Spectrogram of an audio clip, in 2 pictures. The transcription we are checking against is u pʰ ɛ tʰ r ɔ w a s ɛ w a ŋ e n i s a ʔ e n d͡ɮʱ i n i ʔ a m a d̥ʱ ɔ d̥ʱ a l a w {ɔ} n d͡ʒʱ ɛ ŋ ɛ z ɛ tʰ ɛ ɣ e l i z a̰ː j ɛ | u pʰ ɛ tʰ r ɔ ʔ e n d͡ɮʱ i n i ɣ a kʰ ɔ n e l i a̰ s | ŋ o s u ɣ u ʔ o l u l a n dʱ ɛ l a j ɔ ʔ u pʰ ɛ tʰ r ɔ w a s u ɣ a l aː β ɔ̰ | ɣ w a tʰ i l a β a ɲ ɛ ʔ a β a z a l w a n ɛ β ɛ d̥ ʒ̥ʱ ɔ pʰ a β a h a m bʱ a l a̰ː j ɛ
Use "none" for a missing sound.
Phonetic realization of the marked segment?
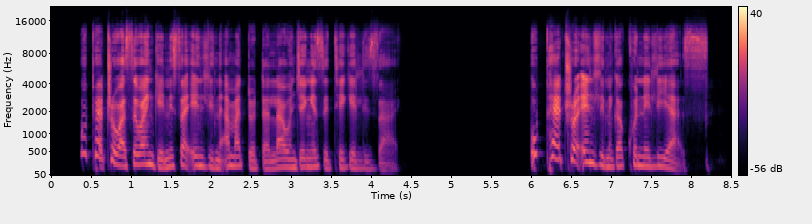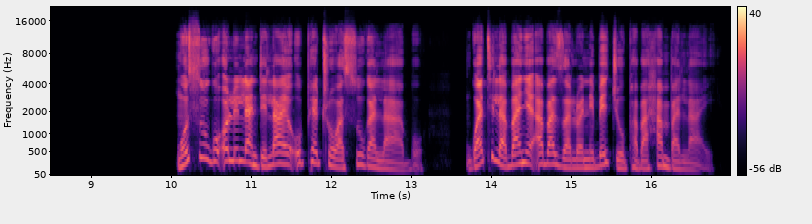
ɔ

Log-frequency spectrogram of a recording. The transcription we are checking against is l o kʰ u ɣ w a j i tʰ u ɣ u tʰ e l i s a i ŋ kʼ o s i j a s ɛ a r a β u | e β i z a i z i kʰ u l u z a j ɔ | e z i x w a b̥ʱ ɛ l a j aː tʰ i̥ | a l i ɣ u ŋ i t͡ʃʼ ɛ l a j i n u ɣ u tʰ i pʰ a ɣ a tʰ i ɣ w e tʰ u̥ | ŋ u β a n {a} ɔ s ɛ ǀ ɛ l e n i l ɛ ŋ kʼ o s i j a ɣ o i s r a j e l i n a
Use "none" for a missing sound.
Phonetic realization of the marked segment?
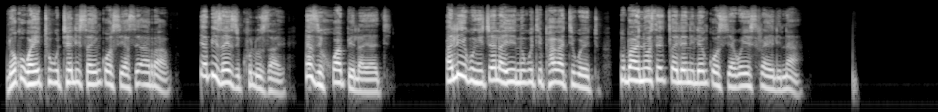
i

